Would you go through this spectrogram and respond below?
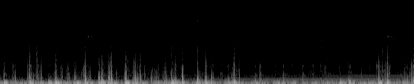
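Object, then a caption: Metal microphone capsule housing. Fingertips of both hands drum and tap on the metal capsule housings of a silver dual-capsule microphone. The result is a rapid, uneven run of soft, deep, muffled thumps with almost no ring, like hollow hoofbeats. A faint low steady hum sits under the second half.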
